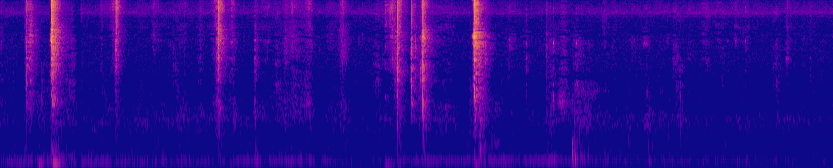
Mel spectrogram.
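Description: Near silence with a few faint, sharp taps and clicks of paper and card stock being handled and pressed down on a work surface, over a low steady hum.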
